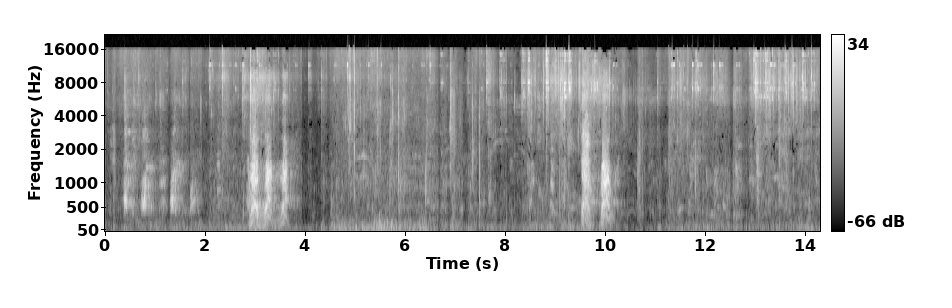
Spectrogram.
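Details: Dog park scuffle, an aggressive husky pinning another dog: scattered short yelps, then a loud cluster of shrill harmonic yelps, a quieter rumbling stretch with rustling, and a second sharp outburst of cries later on.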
